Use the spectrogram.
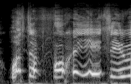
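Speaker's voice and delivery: high-pitched mock outrage; incredulous high-voiced quote; alarmed retort. Retelling someone's alarmed reaction.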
